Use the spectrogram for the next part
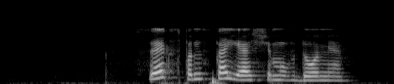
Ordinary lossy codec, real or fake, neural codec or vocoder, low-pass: none; fake; codec, 44.1 kHz, 7.8 kbps, DAC; 5.4 kHz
